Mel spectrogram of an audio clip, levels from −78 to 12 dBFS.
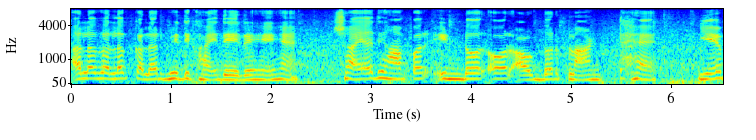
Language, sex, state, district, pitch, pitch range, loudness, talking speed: Hindi, female, Maharashtra, Mumbai Suburban, 210 Hz, 195-225 Hz, -14 LUFS, 145 wpm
